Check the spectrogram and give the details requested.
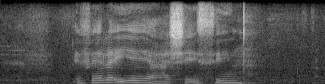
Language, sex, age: Xhosa, female, 24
